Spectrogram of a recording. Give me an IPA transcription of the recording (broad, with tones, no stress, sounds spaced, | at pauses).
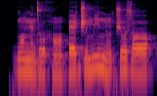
ɡ͡b ɔ̃˧ ŋ ɛ̃˨ d oː˨ h ɔ̃˨ | ɛ˨˦ d͡ʒ ɨ˧ m iː˦ n ũ˨ t͡ʃ o˦ z ɔ˧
